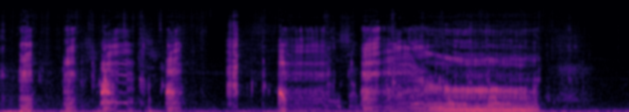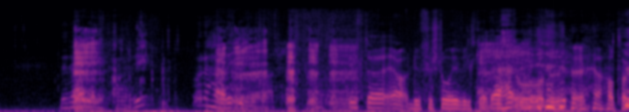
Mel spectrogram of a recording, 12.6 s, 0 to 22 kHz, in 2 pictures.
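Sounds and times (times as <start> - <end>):
pig grunting: 0.0 - 1.9, 2.8 - 5.4, 7.0 - 7.5, 8.4 - 10.1, 11.0 - 11.8
speech: 10.0 - 12.5
laughter: 11.2 - 12.5.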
